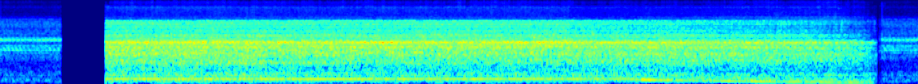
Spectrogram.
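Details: Water pump motor before repair, with worn bearings (impeller plate and nuts also broken): loud steady whirring roar with a hard rasp and a hum that sags as it winds down; worn motor bearing.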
